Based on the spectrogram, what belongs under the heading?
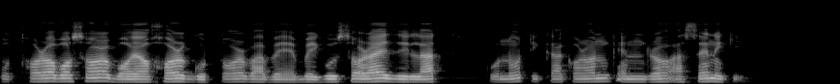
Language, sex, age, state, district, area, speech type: Assamese, male, 30-45, Assam, Biswanath, rural, read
